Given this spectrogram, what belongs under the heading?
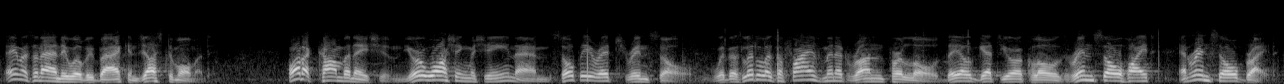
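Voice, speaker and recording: A man announcing and reading sponsor messages on a 1940s radio comedy show, in an upbeat sales pitch. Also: wildly swooping pitch, moderate pace, breathy edge. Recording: tinny old radio broadcast, faint music.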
